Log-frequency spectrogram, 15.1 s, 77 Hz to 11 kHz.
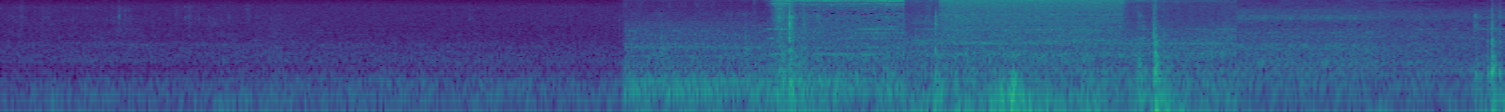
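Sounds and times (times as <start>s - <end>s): bus door clunk: 6.2s - 12.4s
bus door mechanism running: 6.2s - 12.4s
air hiss: 7.7s - 13.9s.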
